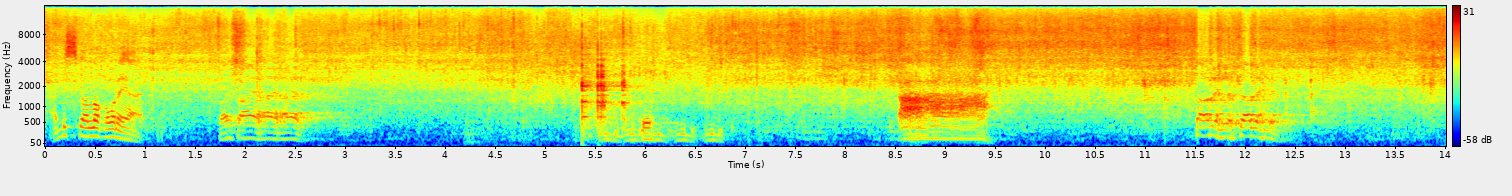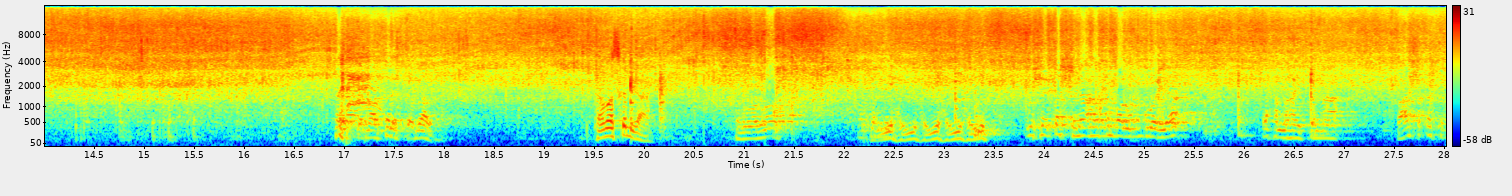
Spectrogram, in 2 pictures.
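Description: Food frying in hot oil in a frying pan on a gas burner, giving a steady sizzling hiss while it is stirred with a spatula.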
